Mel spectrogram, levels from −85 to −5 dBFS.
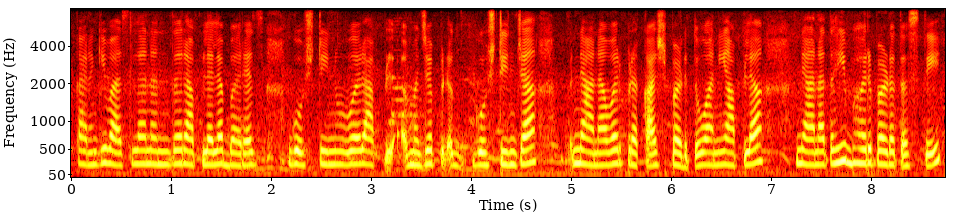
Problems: constant background noise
